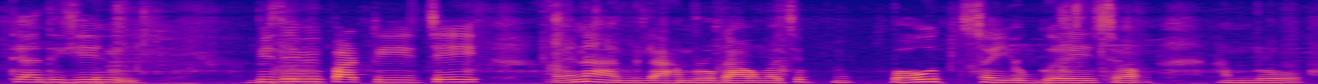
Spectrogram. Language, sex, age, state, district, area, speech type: Nepali, female, 18-30, West Bengal, Alipurduar, urban, spontaneous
